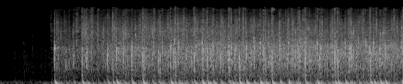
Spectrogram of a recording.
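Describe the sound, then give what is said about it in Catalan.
After a brief hush, loud applause of support breaks out all at once and continues steadily, a dense crowd of rapid claps with no voices heard, following a minute of silence in Manresa for a murdered woman. “I escolteu ara aquest moment d'aplaudiments, de suport.”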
